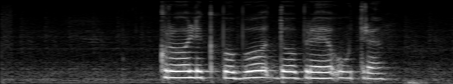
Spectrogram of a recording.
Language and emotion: Russian, neutral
